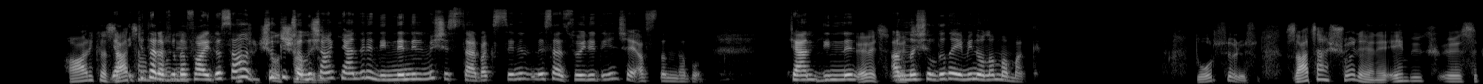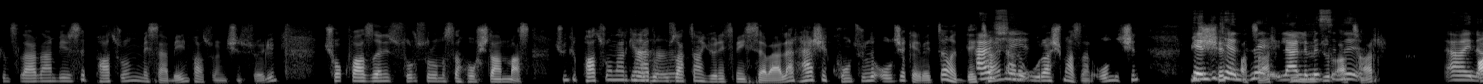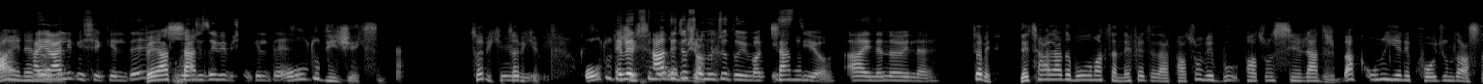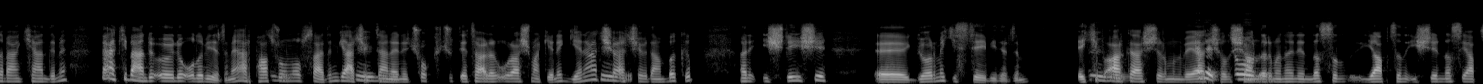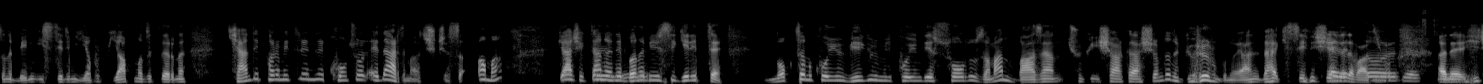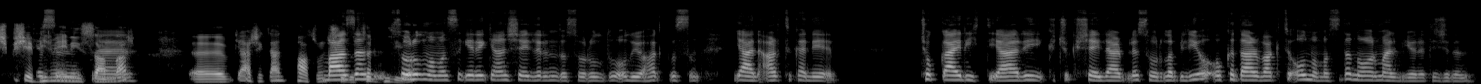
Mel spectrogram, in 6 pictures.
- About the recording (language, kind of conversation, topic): Turkish, unstructured, İş hayatında en çok neyi seviyorsun?
- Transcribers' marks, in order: other background noise; tapping; laughing while speaking: "görüyorum bunu"; laughing while speaking: "vardır"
